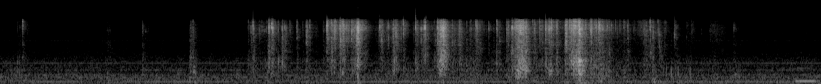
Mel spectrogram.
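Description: Foil trading-card pack wrapper being torn open and crinkled by hand, a dense crackling rustle that starts a couple of seconds in and dies away about a second before the end.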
